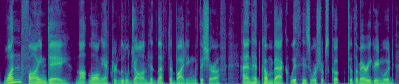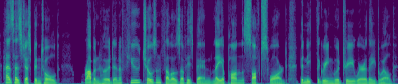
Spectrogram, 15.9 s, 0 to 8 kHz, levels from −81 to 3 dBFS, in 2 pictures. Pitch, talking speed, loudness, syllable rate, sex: 115 Hz, 200 wpm, -21 LUFS, 4.9 syllables/s, male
